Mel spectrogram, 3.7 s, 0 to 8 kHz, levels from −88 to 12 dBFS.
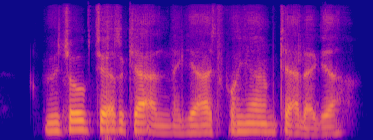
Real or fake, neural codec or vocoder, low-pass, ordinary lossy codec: fake; codec, 16 kHz, 0.7 kbps, FocalCodec; 7.2 kHz; AAC, 32 kbps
